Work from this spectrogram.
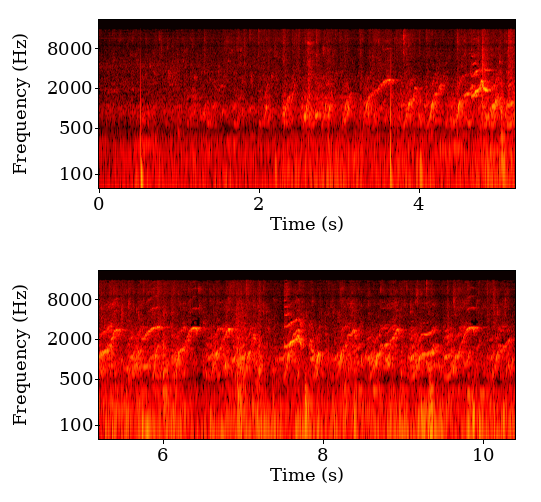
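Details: Herd of caged guinea pigs stampeding once fresh vegetables are put in their cage: dense, overlapping high squeaky wheeks, each rising sharply, nearly two per second, over soft pattering and rustling.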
